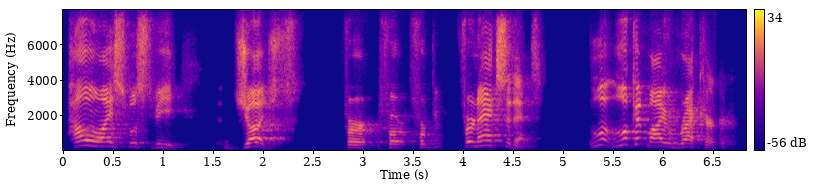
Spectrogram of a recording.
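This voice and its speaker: A man plays an evasive senator running for high office, cornered and flustered. His voice is high and bright, and he halts and stammers through his lines in a screenplay table read. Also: very animated, measured pace, full character voice. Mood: desperate, pleading. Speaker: actor in a virtual table read.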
